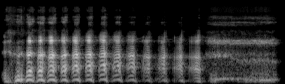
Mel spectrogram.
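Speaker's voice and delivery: long, loud run of ha-ha laughter; big laugh at own story; real laugh. Real, not acted. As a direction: burst out in rapid staccato laughing. Laughs after translating the phrase.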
